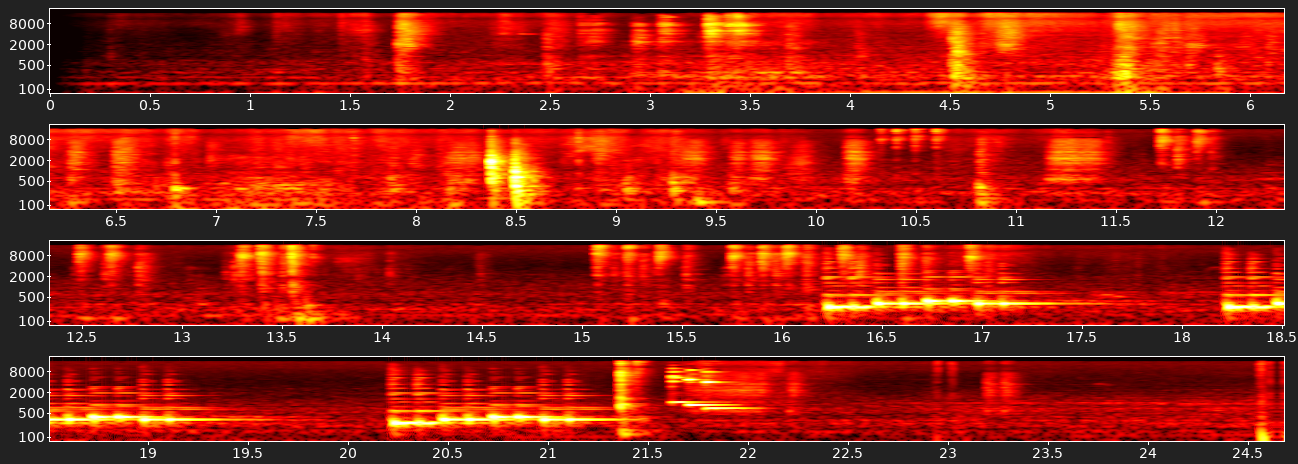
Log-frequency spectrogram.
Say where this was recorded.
living room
